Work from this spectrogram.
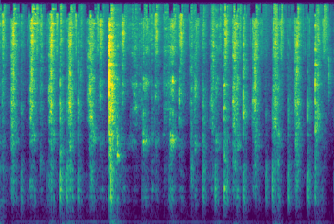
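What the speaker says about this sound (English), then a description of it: "And you mix it up and it becomes your chocolate." A spoon stirs cocoa into chocolate icing in a bowl, giving quick repeated scraping and tapping strokes in a fast rhythm at close range, with one sharper knock partway through.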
